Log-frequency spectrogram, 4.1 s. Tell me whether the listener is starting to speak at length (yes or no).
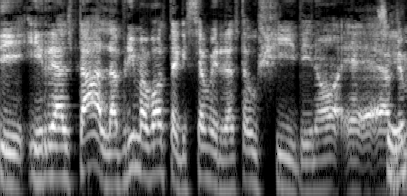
no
